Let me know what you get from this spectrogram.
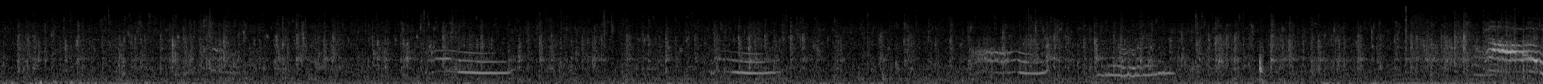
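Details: Farm cats meeting for the first time: Louie, the resident male, and a small black stray female. Fainter, scattered meows dip and curl under constant patter-like crackle, with a sharper cry at the end.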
